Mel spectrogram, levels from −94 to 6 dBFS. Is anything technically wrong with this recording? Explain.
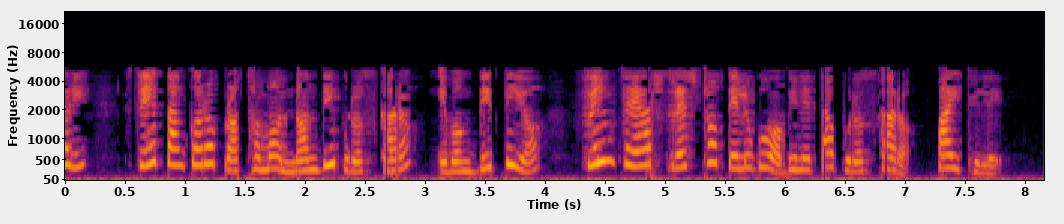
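Yes. Throughout the speech there is heavy AAC compression damage. The cause is likely AAC-LC at a very low bitrate, consistent with about 16 kbps, forcing coarse quantisation and a low cut-off. Nothing remains above 5.5 kHz, so the audio sounds dull and smeared, with a warbling, fizzy texture on sustained sounds and sibilants.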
